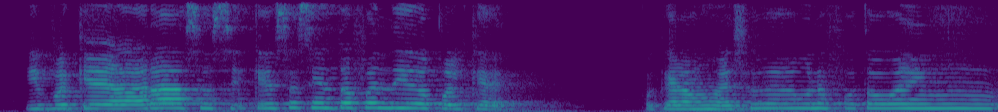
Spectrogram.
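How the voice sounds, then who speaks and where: Extremely high-pitched woman's voice, flat and monotone at a moderate pace, with audible room echo and noticeable background noise. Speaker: podcast guest, content creator. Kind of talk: casual chat.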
